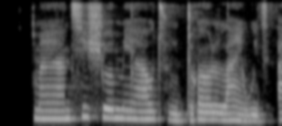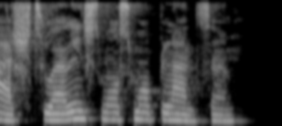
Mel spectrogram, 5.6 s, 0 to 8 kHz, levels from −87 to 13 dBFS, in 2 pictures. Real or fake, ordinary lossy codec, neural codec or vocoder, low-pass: real; none; none; 7.2 kHz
